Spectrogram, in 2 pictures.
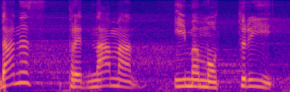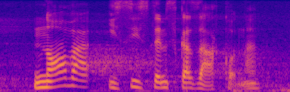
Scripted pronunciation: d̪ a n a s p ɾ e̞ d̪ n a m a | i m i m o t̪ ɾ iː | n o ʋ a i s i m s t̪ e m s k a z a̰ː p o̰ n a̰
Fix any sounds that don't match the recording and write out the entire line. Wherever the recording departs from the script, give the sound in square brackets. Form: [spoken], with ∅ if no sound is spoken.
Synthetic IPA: d̪ a n a s p ɾ e̞ d̪ n a m a | i m [a] m o t̪ ɾ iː | n o ʋ a i s i [∅] s t̪ e m s k a z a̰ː [k] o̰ n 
